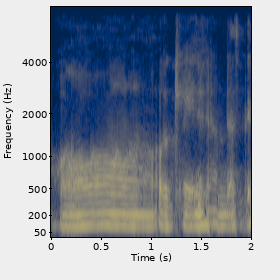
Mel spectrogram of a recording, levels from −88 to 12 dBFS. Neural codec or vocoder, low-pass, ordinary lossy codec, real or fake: codec, 24 kHz, 1.5 kbps, HILCodec; 7.2 kHz; none; fake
